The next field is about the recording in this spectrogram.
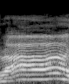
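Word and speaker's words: רע: 우리가 저거를 뭐라고 읽냐면 라 이렇게 읽거든요.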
